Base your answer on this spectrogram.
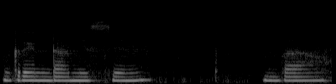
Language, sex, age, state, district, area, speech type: Bodo, female, 30-45, Assam, Kokrajhar, rural, spontaneous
